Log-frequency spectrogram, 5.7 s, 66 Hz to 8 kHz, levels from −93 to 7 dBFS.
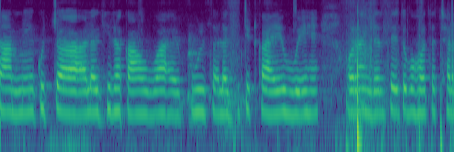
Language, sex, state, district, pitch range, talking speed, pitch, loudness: Hindi, female, Odisha, Khordha, 230-240 Hz, 105 wpm, 235 Hz, -26 LUFS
